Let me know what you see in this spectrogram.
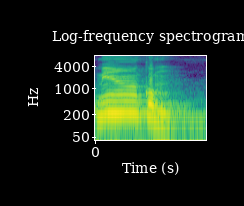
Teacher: Hukum nun sukun dan tanwin, ya, dibaca samar, ya. Apa yang dibaca samar? Nun sukunnya, ya, akan berdengung. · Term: ikhfa hakiki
